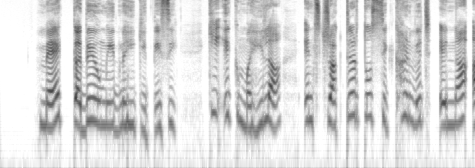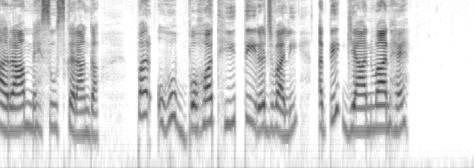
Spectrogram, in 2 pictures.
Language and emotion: Punjabi, surprised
